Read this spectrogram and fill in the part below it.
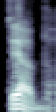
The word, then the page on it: deb: American English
